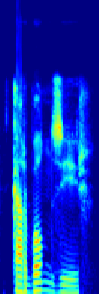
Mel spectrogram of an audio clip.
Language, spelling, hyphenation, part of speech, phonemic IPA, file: Dutch, carbonzuur, car‧bon‧zuur, noun, /kɑrˈbɔnˌzyːr/, Nl-carbonzuur.ogg
- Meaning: 1. carboxyl group 2. carboxylic acid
